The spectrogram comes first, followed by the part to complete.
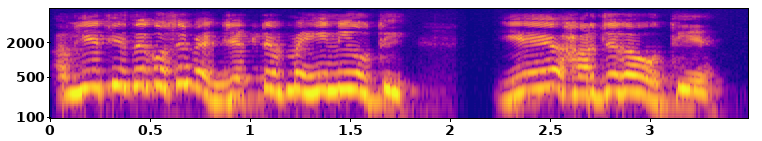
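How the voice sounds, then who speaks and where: A man's voice: extremely high pitch, very animated, fast talker, muffled recording. A man teaching an exam-prep grammar lecture, explaining patiently step by step and often checking that his students follow.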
